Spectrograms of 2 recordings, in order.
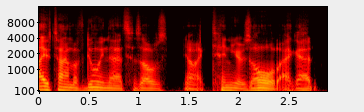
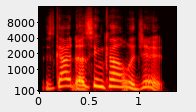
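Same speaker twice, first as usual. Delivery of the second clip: high, loud surprised realization; 3 dB louder than usual. Retold or imitated. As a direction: sound genuinely impressed. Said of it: "I was like".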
